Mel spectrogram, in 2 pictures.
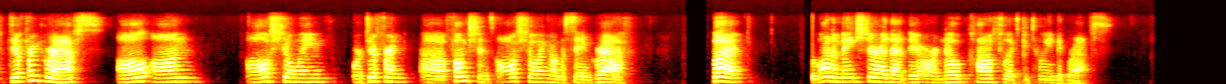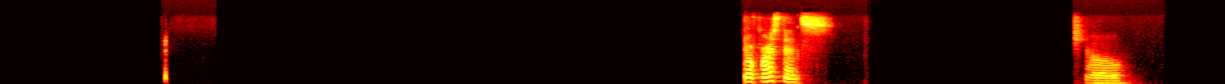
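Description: A man speaks calmly through a microphone, as in an online call.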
